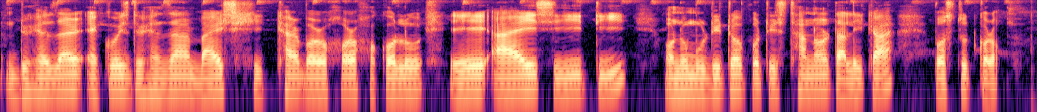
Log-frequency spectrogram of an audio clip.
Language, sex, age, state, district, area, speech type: Assamese, male, 18-30, Assam, Golaghat, urban, read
